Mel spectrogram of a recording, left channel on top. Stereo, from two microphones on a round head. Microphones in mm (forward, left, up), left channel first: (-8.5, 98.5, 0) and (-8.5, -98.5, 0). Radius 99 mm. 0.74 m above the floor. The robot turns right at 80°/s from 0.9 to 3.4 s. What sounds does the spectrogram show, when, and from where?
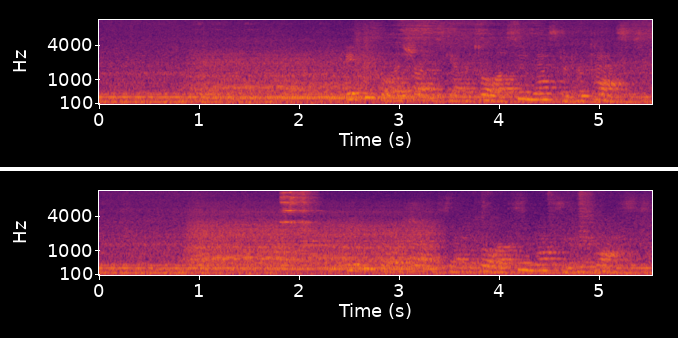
2.5 s a woman speaking: 30° left, 7.5 m; by 5.5 s 105° left, 7.5 m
